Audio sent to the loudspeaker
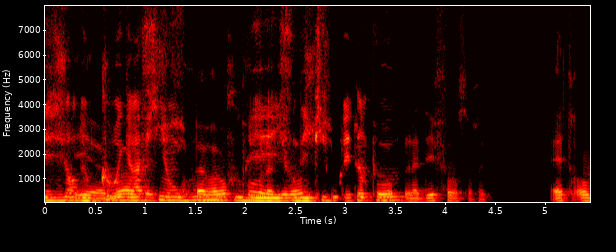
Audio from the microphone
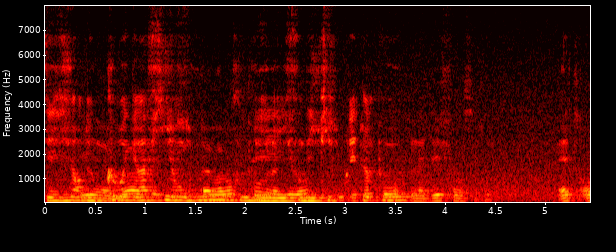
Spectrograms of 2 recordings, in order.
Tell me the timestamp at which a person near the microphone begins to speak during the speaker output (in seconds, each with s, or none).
none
